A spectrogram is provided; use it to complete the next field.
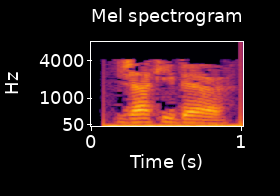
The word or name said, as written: ibert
